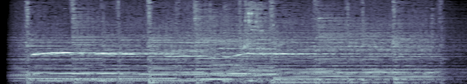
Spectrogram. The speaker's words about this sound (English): I like the end, like that whistling.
